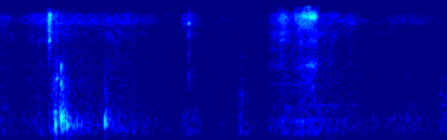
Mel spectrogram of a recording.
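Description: A few faint, brief scratching and rustling noises over a video-call line, like handling noise near a participant's microphone.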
